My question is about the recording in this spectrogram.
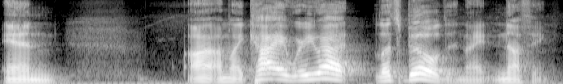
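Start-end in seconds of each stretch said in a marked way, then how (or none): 1.9-3.4 loud, high call across the house; calling a kid from another room. Retold or imitated.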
